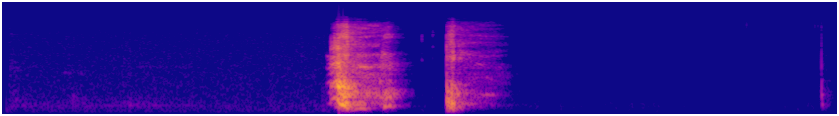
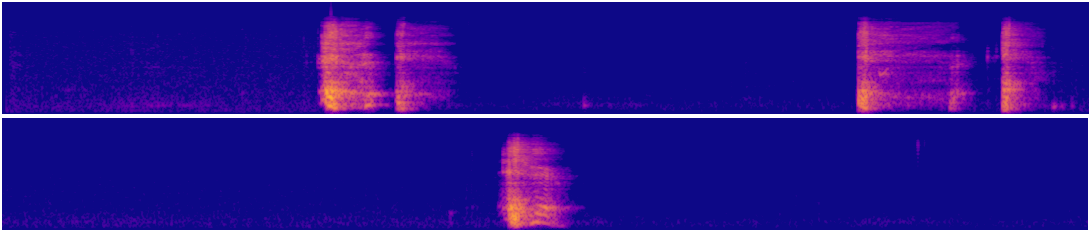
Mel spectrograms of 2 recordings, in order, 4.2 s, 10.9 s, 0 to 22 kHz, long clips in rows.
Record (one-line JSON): {"cough_length": "4.2 s", "cough_amplitude": 30195, "cough_signal_mean_std_ratio": 0.17, "three_cough_length": "10.9 s", "three_cough_amplitude": 29902, "three_cough_signal_mean_std_ratio": 0.17, "survey_phase": "beta (2021-08-13 to 2022-03-07)", "age": "65+", "gender": "Female", "wearing_mask": "No", "symptom_none": true, "smoker_status": "Never smoked", "respiratory_condition_asthma": false, "respiratory_condition_other": false, "recruitment_source": "REACT", "submission_delay": "1 day", "covid_test_result": "Negative", "covid_test_method": "RT-qPCR"}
